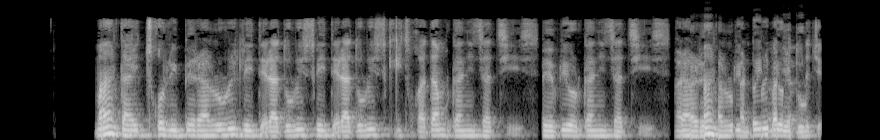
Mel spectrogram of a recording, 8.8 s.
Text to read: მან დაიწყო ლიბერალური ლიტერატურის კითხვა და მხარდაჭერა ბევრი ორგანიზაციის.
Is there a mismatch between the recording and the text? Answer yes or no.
yes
